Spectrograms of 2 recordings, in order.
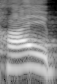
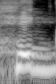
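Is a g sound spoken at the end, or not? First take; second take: no g; g heard. First: The word ends with a vowel sound. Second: The word ends with a g sound. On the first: The speaker calls it right. "हम इसको हाय पढ़ रहे हैं" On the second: The speaker calls it wrong. "हम यहाँ पर हिग नहीं पढ़ रहे हैं"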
